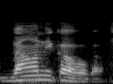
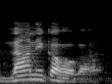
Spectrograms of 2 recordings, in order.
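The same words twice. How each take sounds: First: ذانک ہوگا slow with a settled falling tune; firm answer. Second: ذانک ہوگا with a rising, questioning tune; tentative answer. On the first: Teacher confirming the answer to the class, slow and falling. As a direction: confirm ذانک ہوگا slowly, pitch dropping at the end. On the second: Teacher to class, trying out the answer, rising and questioning. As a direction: offer ذانک ہوگا as a guess, pitch going up at the end. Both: Shown as a demonstration. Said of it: "تو کون سا ہوگا؟".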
